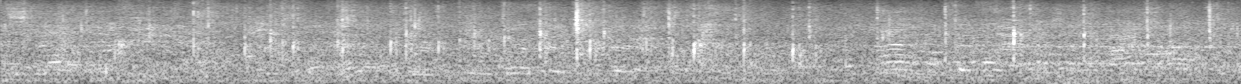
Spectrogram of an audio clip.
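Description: A marathon runner's footsteps on cobblestones in a steady running rhythm, with spectators' voices along the course and a low wind rumble on the microphone.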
